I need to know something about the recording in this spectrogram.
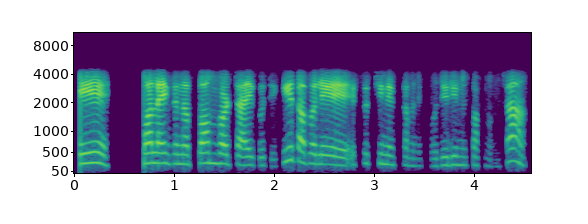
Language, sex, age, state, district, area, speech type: Nepali, female, 18-30, West Bengal, Kalimpong, rural, conversation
